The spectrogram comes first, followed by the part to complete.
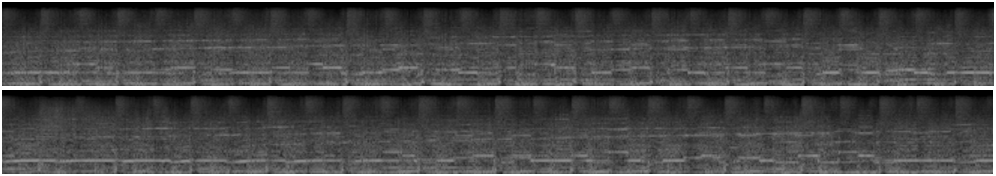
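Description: Live rock band, electric guitar and drum kit: the guitar plays a repeating riff over a steady beat of cymbal hits, with no singing.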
